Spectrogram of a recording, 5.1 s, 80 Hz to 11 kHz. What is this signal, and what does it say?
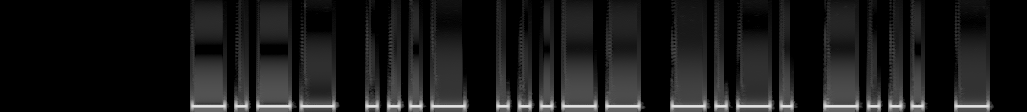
Morse code, heard as a keyed tone, about 21 wpm, 700 Hz. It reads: YV3CBT
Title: DXCC-100 Call Signs - 6 Characters - Repeated 3x - 22wpm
